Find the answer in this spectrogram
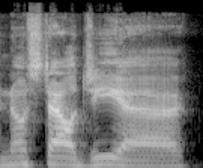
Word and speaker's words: NostalGea: I do feel like the other pack that we did, the NostalGea pack, pronounced that way. I pronounced it that way because the G is capital.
